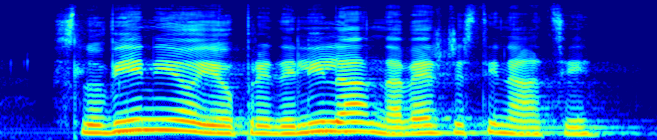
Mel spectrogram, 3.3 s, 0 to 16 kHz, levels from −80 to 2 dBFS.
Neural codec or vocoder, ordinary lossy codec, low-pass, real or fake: none; none; 14.4 kHz; real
